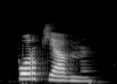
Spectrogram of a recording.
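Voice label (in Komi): "поркъявны", Komi, female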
